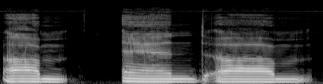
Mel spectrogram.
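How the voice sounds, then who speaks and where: An older man, a lawyer and professor, telling unhurried anecdotes in an interview, chuckling between stories. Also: mid-range voice, monotone, dark tone, clear, resonant tone, no echo. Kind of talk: interview storytelling. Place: Miami.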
